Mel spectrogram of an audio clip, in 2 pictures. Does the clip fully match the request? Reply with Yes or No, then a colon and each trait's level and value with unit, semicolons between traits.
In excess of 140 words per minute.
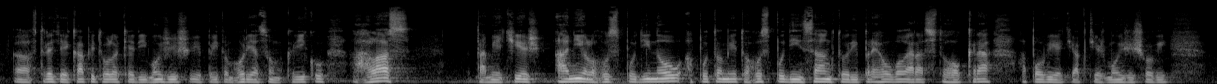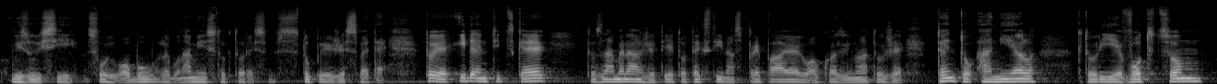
Yes: average, 160 wpm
